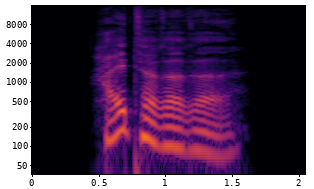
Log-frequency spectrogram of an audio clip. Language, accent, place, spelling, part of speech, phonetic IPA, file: German, Germany, Berlin, heiterere, adjective, [ˈhaɪ̯təʁəʁə], De-heiterere.ogg
- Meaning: inflection of heiter: 1. strong/mixed nominative/accusative feminine singular comparative degree 2. strong nominative/accusative plural comparative degree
